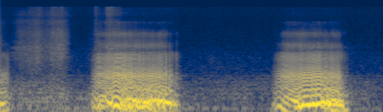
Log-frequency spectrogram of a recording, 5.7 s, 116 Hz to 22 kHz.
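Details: Cat snoring in its sleep: two rough, fluttering snores on the in-breath with quieter out-breaths, about 22 breaths a minute.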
